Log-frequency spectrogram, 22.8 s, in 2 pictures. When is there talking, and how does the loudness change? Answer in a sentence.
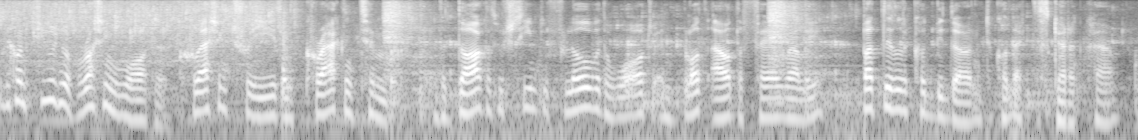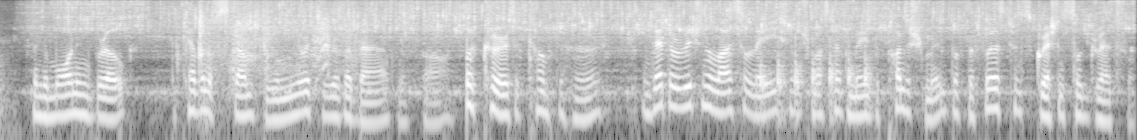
The talking can be heard from 0.0 to 22.7 s, at a steady volume.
